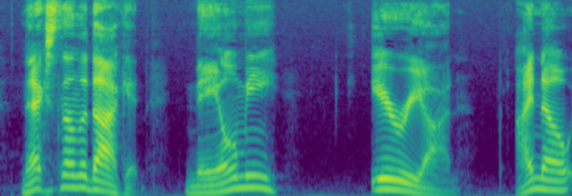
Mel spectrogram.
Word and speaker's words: Irion: on the docket naomi irion i know it's spelled i r i o n like iron i rhian lots of things but it's pronounced irion i know the i is a long e who knew anyway the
